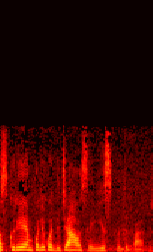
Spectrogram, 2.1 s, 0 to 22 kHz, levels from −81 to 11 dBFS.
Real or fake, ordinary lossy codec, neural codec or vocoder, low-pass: real; MP3, 48 kbps; none; 14.4 kHz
